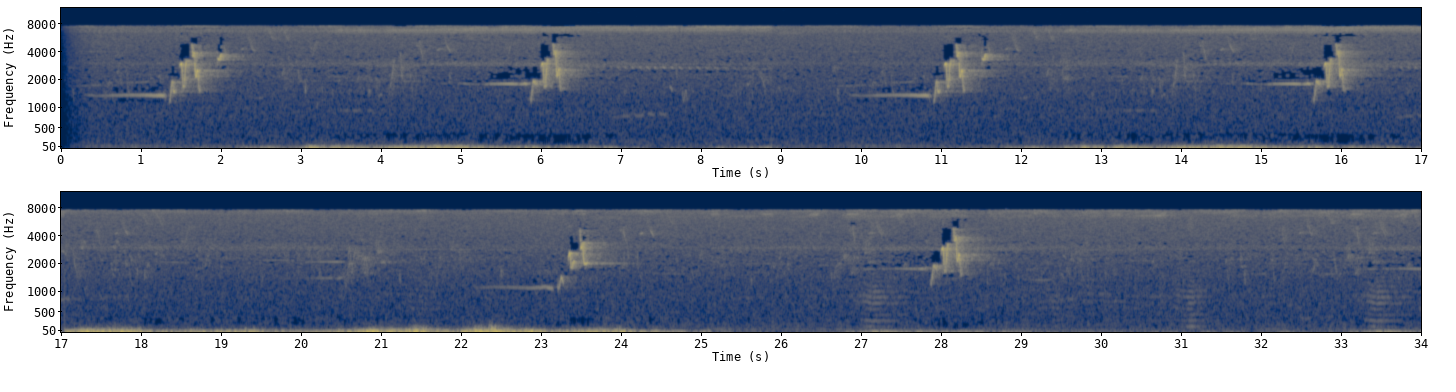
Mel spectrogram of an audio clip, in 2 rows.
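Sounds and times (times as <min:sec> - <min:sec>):
uguisu bush warbler singing: 0:01.4 - 0:08.9, 0:10.9 - 0:24.7, 0:26.7 - 0:28.8.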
